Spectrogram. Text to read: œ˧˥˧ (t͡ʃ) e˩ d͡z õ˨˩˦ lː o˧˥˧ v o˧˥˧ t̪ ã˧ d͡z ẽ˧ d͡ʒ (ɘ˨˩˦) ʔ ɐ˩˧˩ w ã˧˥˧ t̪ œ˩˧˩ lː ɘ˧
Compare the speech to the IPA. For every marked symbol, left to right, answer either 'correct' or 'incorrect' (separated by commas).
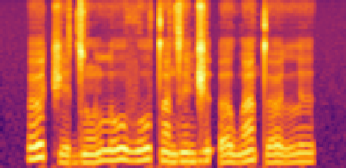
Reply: correct, incorrect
